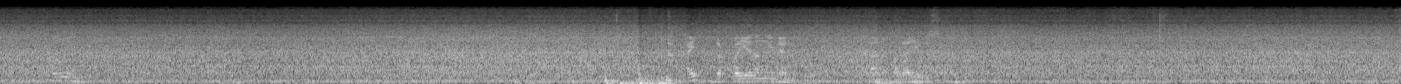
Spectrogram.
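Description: Heavy rain pours steadily in a dense, even hiss throughout, with a few people talking over it and a brief louder patch near the middle.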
